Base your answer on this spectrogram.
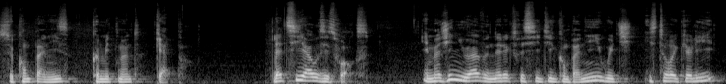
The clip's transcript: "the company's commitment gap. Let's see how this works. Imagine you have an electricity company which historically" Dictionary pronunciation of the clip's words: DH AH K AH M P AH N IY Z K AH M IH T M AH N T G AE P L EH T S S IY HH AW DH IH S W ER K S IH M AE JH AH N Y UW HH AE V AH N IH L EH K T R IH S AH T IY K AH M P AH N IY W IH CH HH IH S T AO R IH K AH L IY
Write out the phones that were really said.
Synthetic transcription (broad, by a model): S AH K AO P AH N IY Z K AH M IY T M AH N T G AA P L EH T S S IY HH AW DH IH S W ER K S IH M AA ZH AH N Y UW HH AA V AH N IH L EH K T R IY S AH T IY K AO P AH N IY W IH CH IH S T AO R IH K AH L IY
